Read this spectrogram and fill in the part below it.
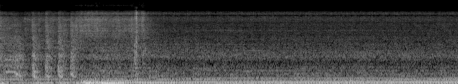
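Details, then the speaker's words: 2009 Acura TSX after replacing the cylinder 2 ignition coil that caused misfire code P0302, flashing check-engine light and rough running: engine cranks, catches quickly and settles into a smooth, even idle with no stumble; misfire fixed, normal start and idle. "zero sec oops wait this thing's fixed awesome"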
